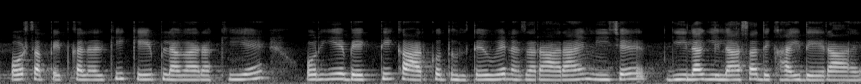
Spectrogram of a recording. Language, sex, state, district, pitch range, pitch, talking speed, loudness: Hindi, female, Uttar Pradesh, Jyotiba Phule Nagar, 215-235 Hz, 225 Hz, 180 wpm, -17 LUFS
